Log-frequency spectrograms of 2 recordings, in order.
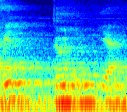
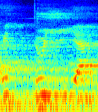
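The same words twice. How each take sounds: First: The n sound is pronounced clearly before y. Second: The n sound merges into the following y. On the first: The speaker calls it right. "Tapi kok bacanya fid dunya" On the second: The speaker calls it wrong. "Kalau idgham berarti kan fid dunya gitu ya"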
